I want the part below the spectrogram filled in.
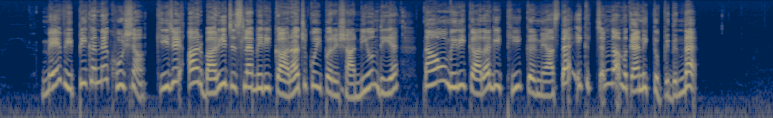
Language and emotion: Dogri, happy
